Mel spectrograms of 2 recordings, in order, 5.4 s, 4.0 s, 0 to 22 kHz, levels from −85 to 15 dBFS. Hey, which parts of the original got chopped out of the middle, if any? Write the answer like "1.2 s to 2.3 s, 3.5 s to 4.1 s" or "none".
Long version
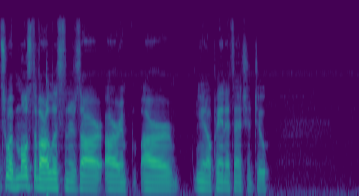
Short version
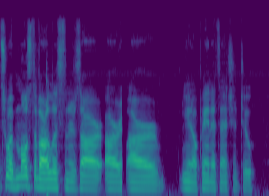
1.8 s to 2.0 s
